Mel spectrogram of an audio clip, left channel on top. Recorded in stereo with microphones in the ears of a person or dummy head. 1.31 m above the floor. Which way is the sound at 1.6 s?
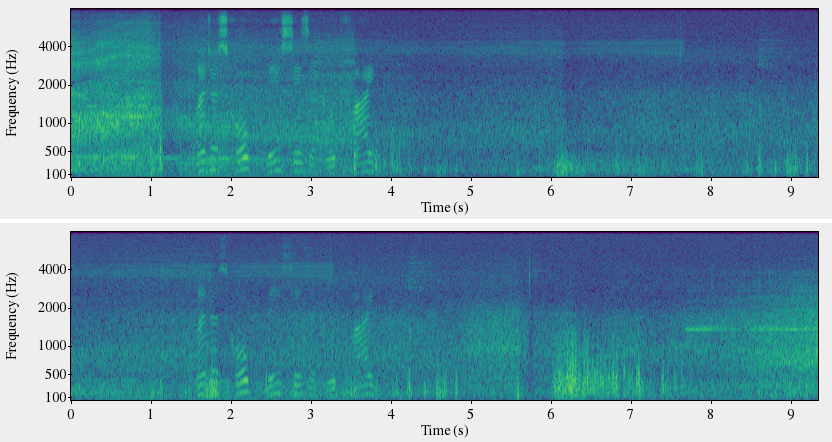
80° left.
